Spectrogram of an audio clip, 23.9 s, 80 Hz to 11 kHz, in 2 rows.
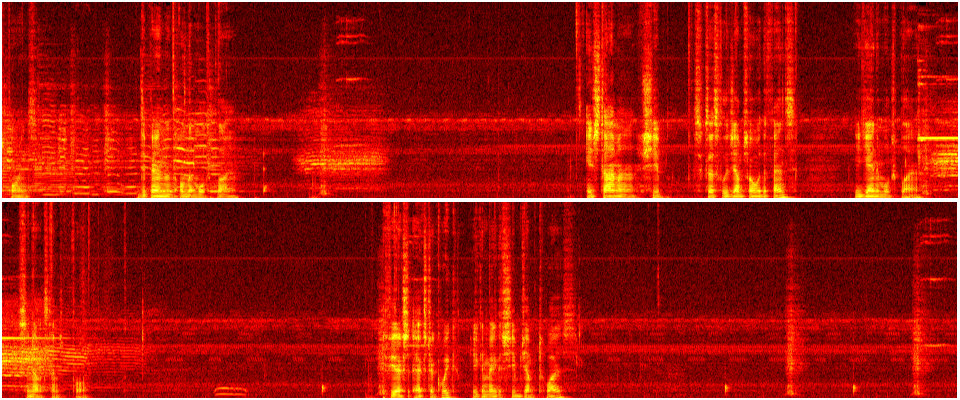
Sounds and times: Speech: 0:00.0 - 0:00.5, 0:01.7 - 0:03.0, 0:07.2 - 0:10.0, 0:10.6 - 0:11.5, 0:12.2 - 0:13.0, 0:16.6 - 0:19.2
Music: 0:00.0 - 0:03.0
Bleat: 0:03.7 - 0:04.8, 0:11.5 - 0:13.8.

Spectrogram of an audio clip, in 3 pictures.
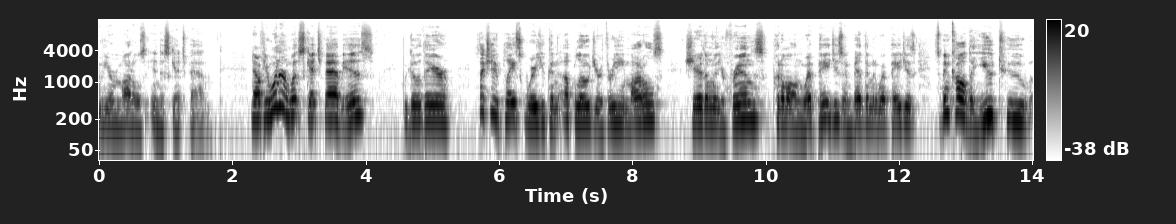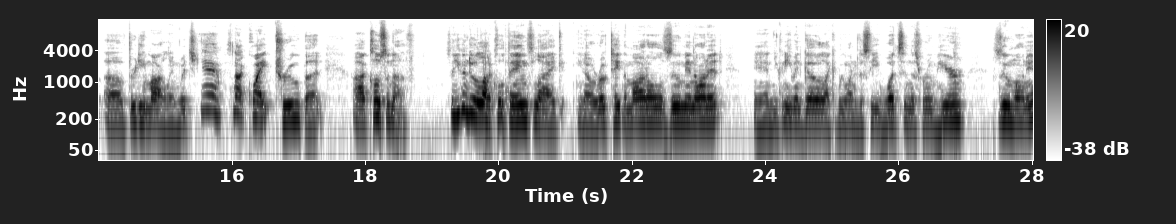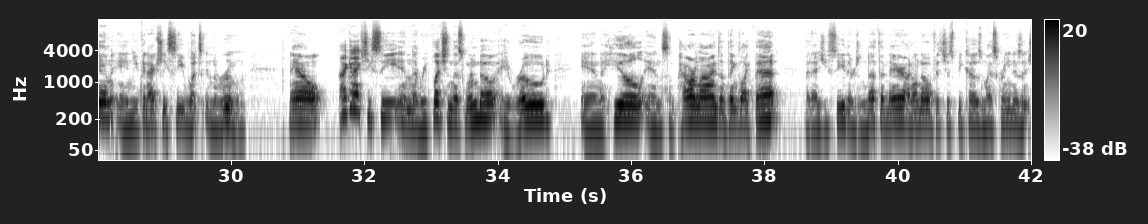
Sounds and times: Narration, monologue: 0:00.0 - 0:42.0.

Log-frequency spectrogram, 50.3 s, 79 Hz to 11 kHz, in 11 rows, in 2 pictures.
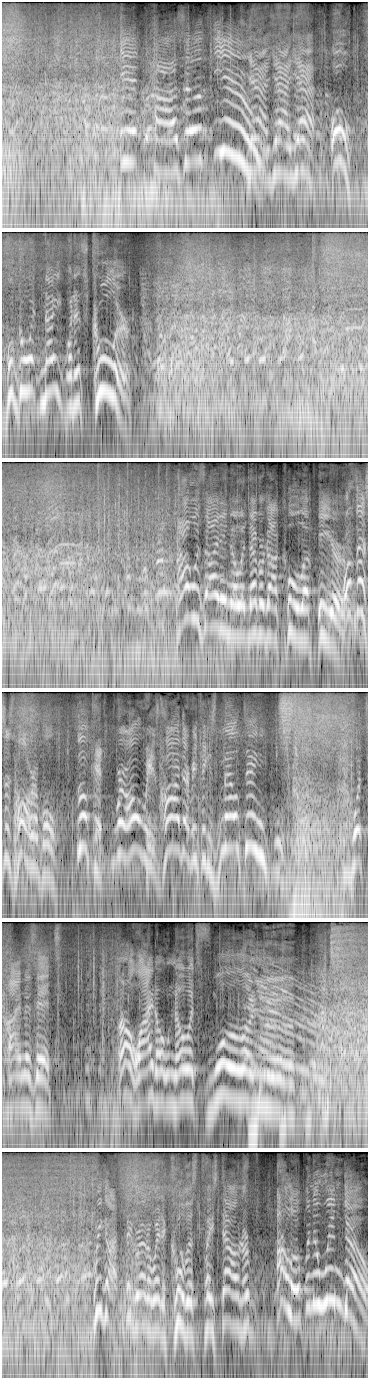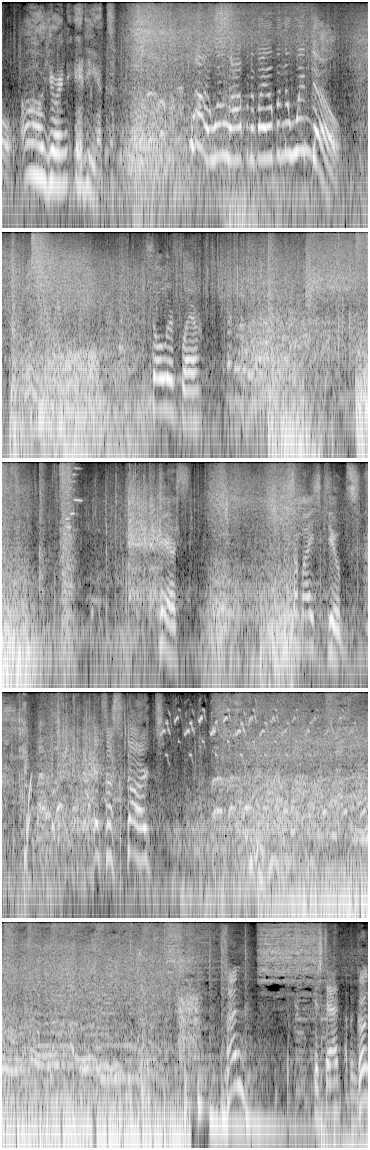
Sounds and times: Speech: 0:01.5 - 0:06.2, 0:11.3 - 0:17.4, 0:18.0 - 0:19.0, 0:19.8 - 0:22.2, 0:24.0 - 0:28.9, 0:29.8 - 0:31.7, 0:33.8 - 0:34.6, 0:38.5 - 0:39.0, 0:40.2 - 0:41.1, 0:42.3 - 0:43.2, 0:49.6 - 0:50.3.

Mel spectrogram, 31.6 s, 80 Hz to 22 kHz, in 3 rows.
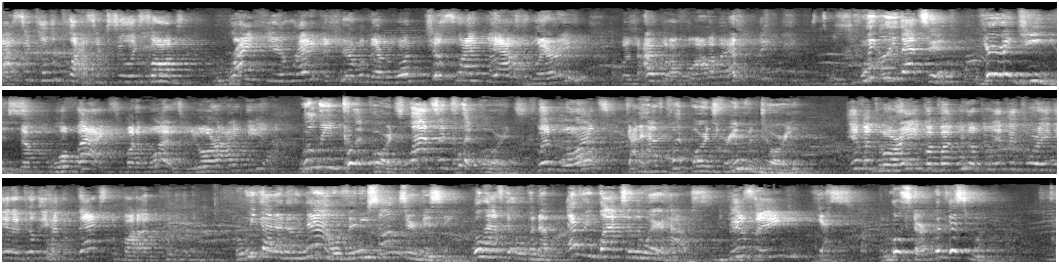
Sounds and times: Speech: 0:00.0 - 0:31.6.

